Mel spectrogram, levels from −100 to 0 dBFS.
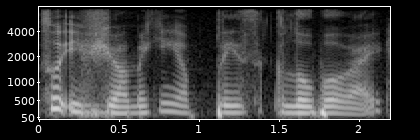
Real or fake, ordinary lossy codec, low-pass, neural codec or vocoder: real; none; 7.2 kHz; none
